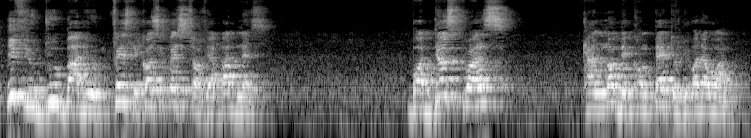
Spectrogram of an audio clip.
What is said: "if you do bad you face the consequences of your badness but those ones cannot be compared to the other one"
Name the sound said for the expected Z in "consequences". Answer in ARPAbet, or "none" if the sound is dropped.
S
